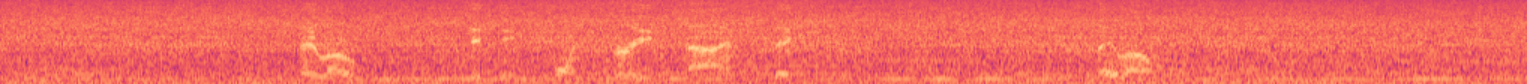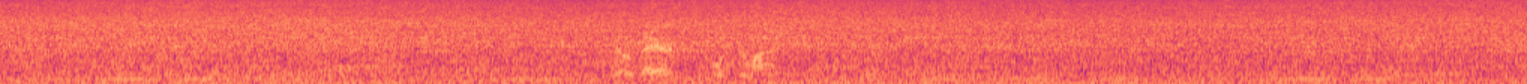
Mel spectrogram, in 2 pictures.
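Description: A race car engine drones at a steady high speed.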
